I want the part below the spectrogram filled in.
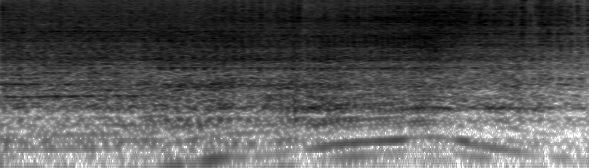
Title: car engine rattling - What's this Noise?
